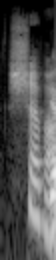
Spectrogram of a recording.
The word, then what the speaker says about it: Chbosky: It should be Chbosky because it's a CHB. – Right. – So, yeah, we're missing vowels. Chbosky. It's a whole thing. It's a whole family thing.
